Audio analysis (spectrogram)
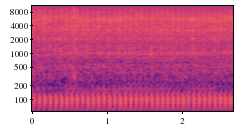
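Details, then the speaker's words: Yamaha Aerox (old model) scooter after replacing faulty CKP crank position sensor and clearing fault code: cold idle at 35 °C, steady even low thump about ten beats a second, no knocks or misses; idles cleanly. "suhu 35 derajat, masih dingin ya."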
